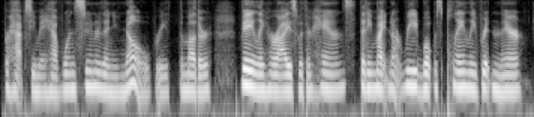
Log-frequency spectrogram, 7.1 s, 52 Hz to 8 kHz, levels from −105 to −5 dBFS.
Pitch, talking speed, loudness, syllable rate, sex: 165 Hz, 235 wpm, -19 LUFS, 5.8 syllables/s, female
